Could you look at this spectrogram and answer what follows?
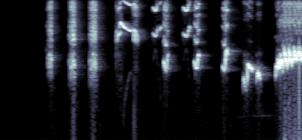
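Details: Song of a Bali orange-headed thrush, a lure and master tune for training and filling the repertoire of other songbirds. Short clicky chirps quicken into a run of varied high notes, ending in a loud, ringing sustained whistle; no other sounds.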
